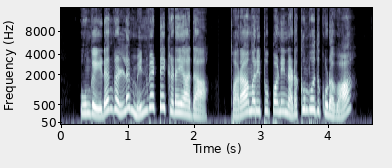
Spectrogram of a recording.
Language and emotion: Tamil, surprised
